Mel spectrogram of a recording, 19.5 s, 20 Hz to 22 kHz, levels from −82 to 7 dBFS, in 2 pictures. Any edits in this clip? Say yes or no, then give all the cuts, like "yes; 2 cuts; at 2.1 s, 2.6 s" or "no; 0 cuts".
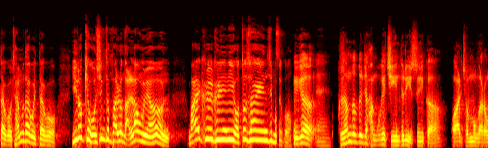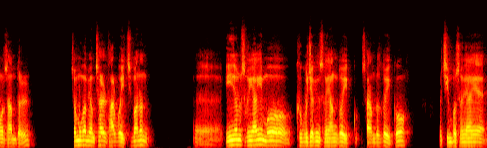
no; 0 cuts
